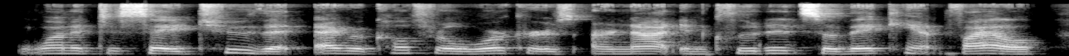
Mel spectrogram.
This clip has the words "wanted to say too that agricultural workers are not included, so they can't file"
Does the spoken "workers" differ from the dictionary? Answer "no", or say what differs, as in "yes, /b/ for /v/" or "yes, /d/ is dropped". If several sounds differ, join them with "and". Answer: no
